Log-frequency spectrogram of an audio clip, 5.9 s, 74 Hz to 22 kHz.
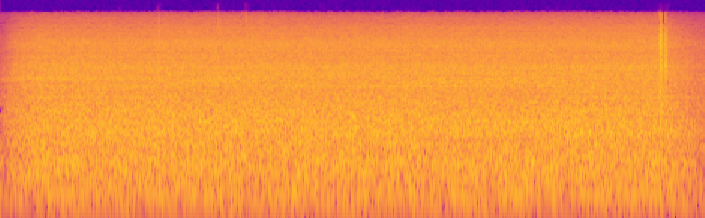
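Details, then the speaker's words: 2001 Nissan Sentra heater blower on high speed, after blowing acorns and debris out of the blower housing that caused vibration: steady, even rush of air with no wobble or rhythmic shake; blower now running smoothly. "Let's see what it sounds like now. Ooh, much smoother."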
